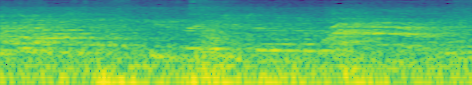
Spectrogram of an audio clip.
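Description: Indistinct voices in a large gym hall, with a high-pitched voice rising in pitch near the end, over a steady low rumble.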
